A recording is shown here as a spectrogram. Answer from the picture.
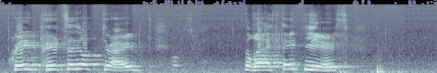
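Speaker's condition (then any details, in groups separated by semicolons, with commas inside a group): Cerebral palsy; wheelchair user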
